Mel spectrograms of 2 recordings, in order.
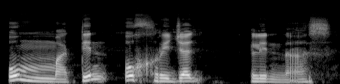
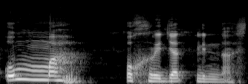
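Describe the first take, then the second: First: The first word ends with a t sound. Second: The first word ends with an h sound. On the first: The speaker calls it right. "kalau diteruskan" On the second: The speaker calls it wrong. "tidak dibaca"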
